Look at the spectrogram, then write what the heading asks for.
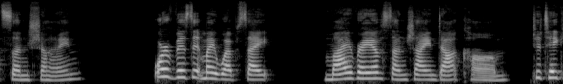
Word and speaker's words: Mayra: only because I'm Hispanic my name is pronounced Myra and it's spelled ma Y RA ma y RA yeah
